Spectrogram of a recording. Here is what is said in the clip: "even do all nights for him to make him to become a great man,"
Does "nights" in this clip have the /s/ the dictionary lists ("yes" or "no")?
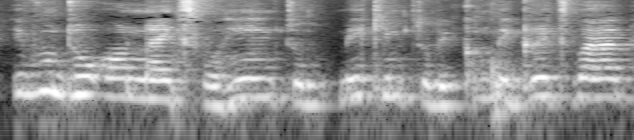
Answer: yes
